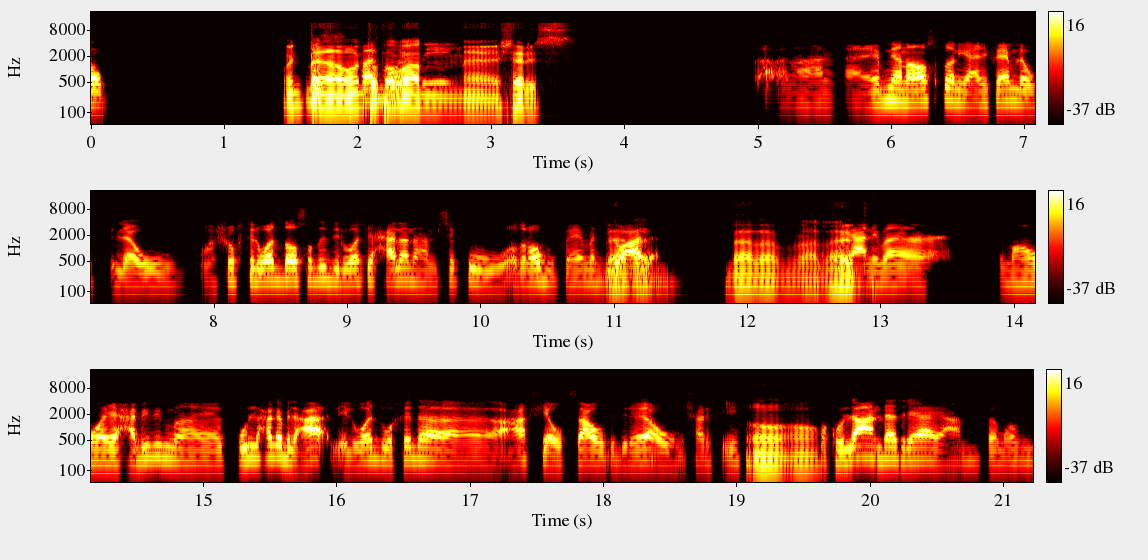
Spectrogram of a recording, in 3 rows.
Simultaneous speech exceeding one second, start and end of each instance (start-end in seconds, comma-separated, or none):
1.6-2.8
